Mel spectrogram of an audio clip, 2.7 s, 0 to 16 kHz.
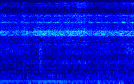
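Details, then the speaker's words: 1994 GEC 120cm ceiling fan on low speed with extremely bad bearings: steady low motor hum with a faint rattly, ratchet-like chatter and thin high whine from worn bearings. "you can hear the bearing noise now if you can hear it's quite noisy isn't it"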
